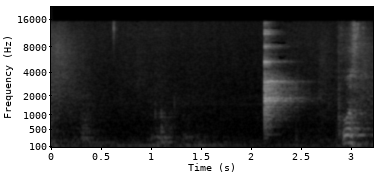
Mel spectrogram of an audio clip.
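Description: glasses clinking

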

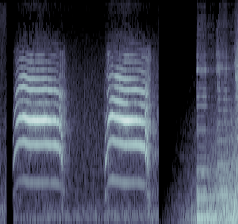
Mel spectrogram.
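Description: cat meowing

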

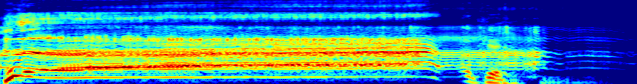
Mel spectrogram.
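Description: person screaming

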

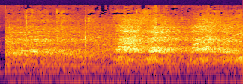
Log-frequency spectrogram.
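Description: football fans chanting

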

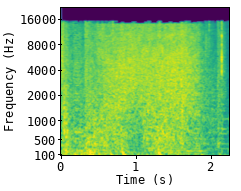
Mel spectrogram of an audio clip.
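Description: surf waves breaking

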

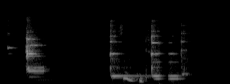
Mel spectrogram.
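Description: telephone ringing

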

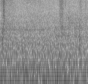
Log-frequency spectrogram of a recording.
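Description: city bus ride

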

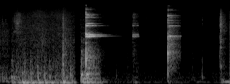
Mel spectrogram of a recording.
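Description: glasses clinking

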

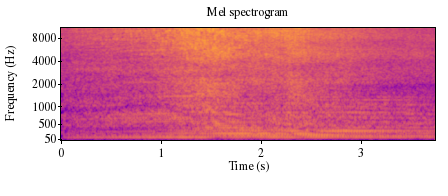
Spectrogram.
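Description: motorcycle engine revving

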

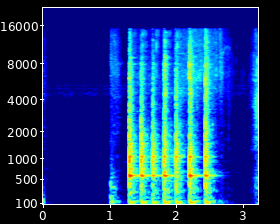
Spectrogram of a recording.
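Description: knocking on a door

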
